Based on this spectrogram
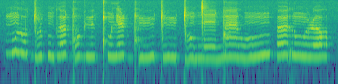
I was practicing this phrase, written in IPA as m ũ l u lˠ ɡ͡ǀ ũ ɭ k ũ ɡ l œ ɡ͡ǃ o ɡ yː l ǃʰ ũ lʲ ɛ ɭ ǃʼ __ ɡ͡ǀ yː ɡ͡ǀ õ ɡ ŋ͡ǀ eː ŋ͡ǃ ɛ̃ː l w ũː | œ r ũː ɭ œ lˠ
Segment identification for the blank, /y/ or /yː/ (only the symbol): yː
